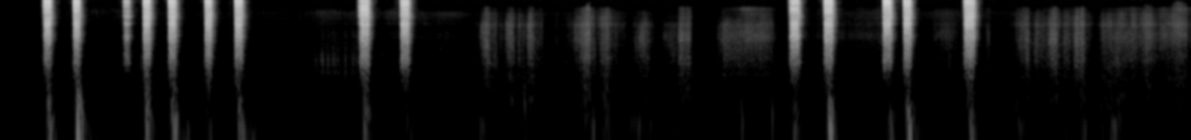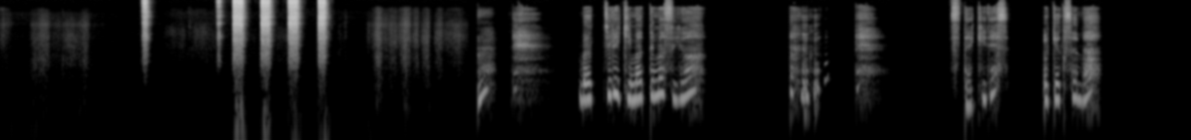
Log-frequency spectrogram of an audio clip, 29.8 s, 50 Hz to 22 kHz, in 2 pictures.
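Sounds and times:
hair spray spritzes: 0.6s - 1.0s, 1.6s - 3.1s, 4.5s - 5.2s, 9.9s - 10.4s, 11.0s - 11.4s, 17.6s - 19.0s
faint rustling: 6.0s - 9.8s, 11.7s - 16.2s, 19.5s - 20.8s
speech: 22.2s - 23.8s, 27.0s - 28.7s.

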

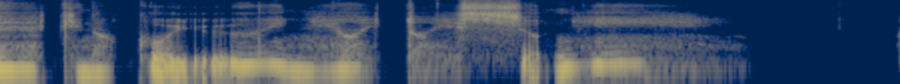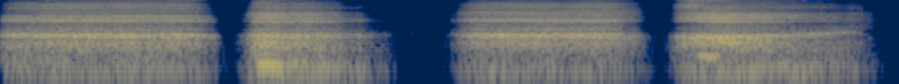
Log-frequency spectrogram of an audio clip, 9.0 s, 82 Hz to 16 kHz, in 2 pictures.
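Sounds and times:
speech: 0.0s - 3.4s
woman breathing heavily, aroused: 4.5s - 8.9s.

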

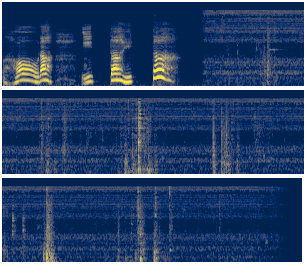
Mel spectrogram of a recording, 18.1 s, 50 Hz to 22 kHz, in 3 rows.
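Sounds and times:
speech: 0.2s - 3.6s
running water hissing at a sink: 4.0s - 18.0s
dishes and cutlery clattering while washing up after a meal: 5.1s - 5.6s, 6.8s - 7.5s, 8.4s - 9.2s, 10.2s - 10.9s, 14.4s - 15.6s.

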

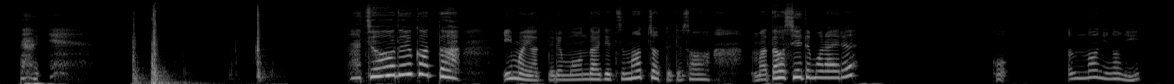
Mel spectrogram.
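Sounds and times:
door being opened: 1.4s - 2.9s
speech: 3.6s - 8.7s, 9.9s - 11.5s.

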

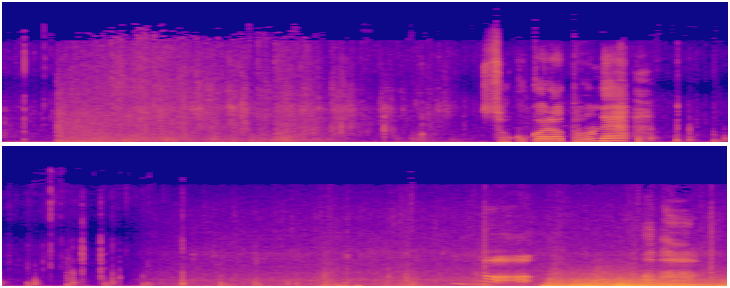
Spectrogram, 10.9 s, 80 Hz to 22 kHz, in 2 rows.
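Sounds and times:
speech: 3.7s - 4.9s
dense steady roar of heavy rain: 6.6s - 10.8s
low thunder rumbling: 8.0s - 10.8s.

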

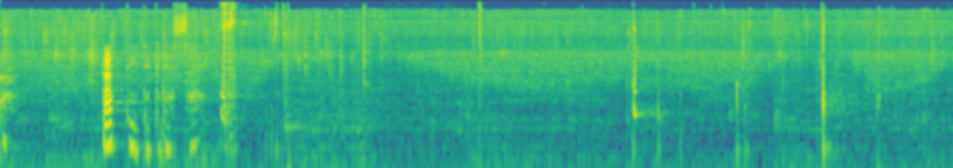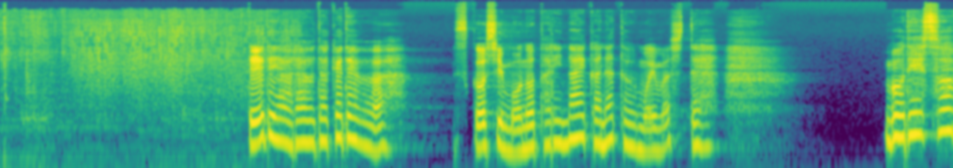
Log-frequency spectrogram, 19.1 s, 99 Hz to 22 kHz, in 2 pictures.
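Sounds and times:
speech: 1.0s - 2.2s, 12.0s - 13.6s, 14.3s - 17.0s, 18.4s - 19.0s
shower water spraying: 2.4s - 12.2s.

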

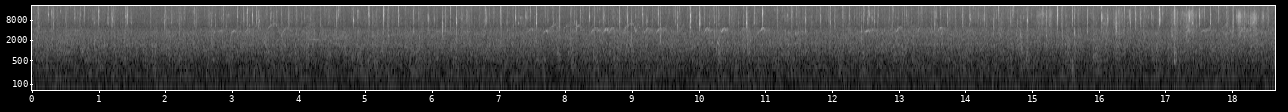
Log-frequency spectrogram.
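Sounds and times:
sudden rain pattering on hard surfaces near an old wooden building: 0.0s - 18.6s
water dripping: 0.0s - 18.6s.

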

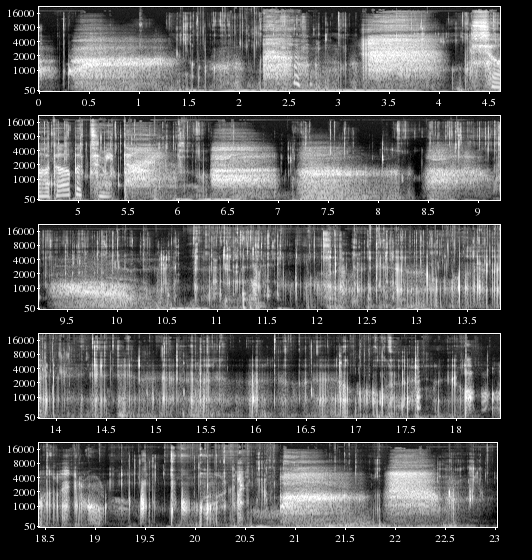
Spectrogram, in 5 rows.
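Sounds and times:
breathy exhalations blown against the microphone: 0.0s - 4.1s, 5.8s - 10.4s, 20.8s - 22.8s
wet mouth sounds: 0.1s - 23.0s
speech: 2.6s - 2.9s, 4.5s - 5.6s.

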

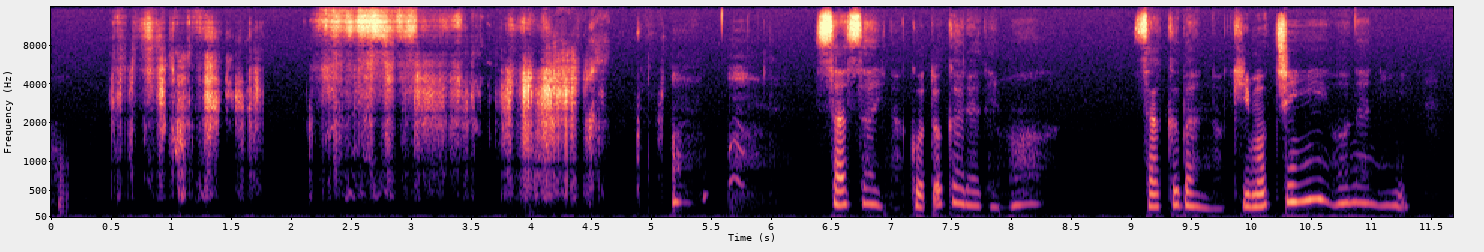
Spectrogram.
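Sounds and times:
slurping sips of tea: 0.5s - 4.6s
speech: 6.5s - 8.3s, 9.1s - 11.4s.

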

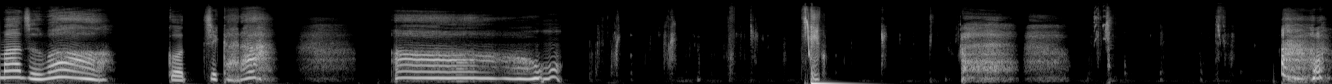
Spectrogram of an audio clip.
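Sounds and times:
speech: 0.0s - 2.8s, 3.9s - 5.7s
wet slurping and smacking mouth sounds on the ear: 5.9s - 9.7s, 10.8s - 12.5s.

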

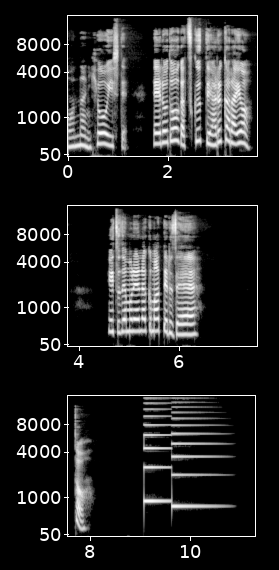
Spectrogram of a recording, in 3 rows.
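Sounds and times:
speech: 0.2s - 3.7s, 4.6s - 6.4s, 7.7s - 8.0s
front door chime ringing a two-note ding-dong: 9.1s - 11.0s.

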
